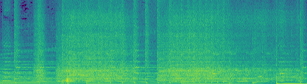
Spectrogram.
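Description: Personal bullet-style blender whirring as it blends a mango shake. It starts about a second in, dips briefly about halfway, then runs on and stops shortly before the end, over background music.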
